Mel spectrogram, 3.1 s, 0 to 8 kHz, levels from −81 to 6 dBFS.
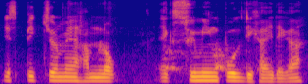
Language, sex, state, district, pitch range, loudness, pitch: Hindi, male, Meghalaya, West Garo Hills, 120-140 Hz, -16 LUFS, 135 Hz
